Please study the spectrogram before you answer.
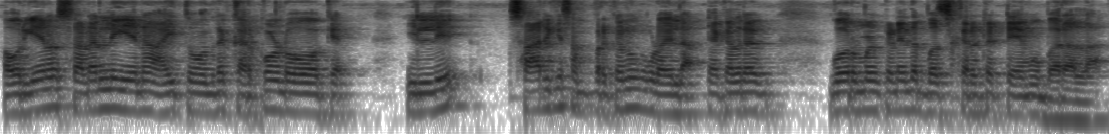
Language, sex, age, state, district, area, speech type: Kannada, male, 18-30, Karnataka, Chamarajanagar, rural, spontaneous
